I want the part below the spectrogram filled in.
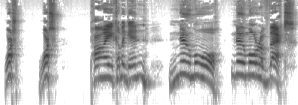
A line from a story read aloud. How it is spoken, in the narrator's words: The monarch, mute till then, exclaimed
